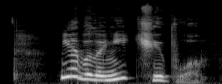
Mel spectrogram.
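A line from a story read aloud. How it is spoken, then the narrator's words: Man's sigh. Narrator (Russian): вздохнул мужчина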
